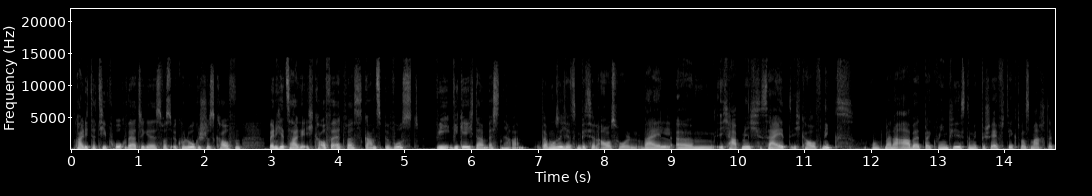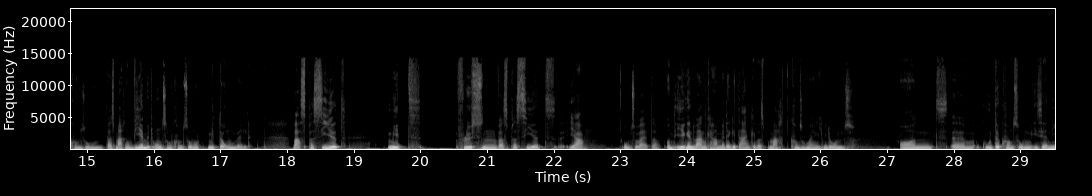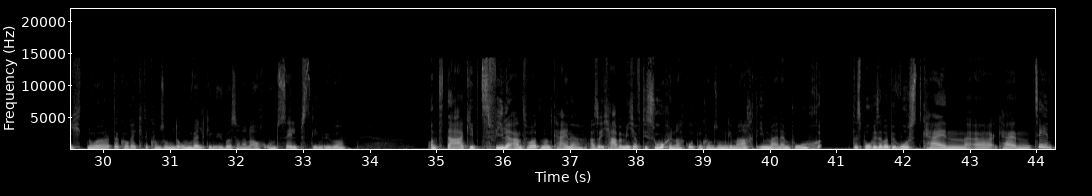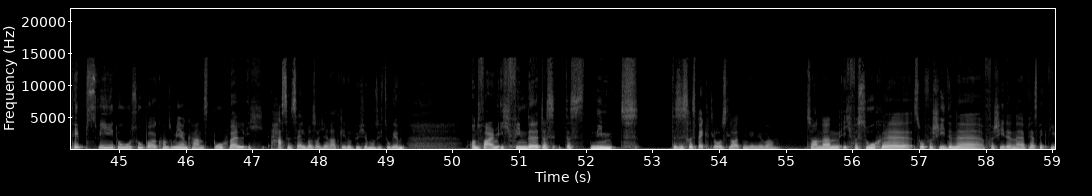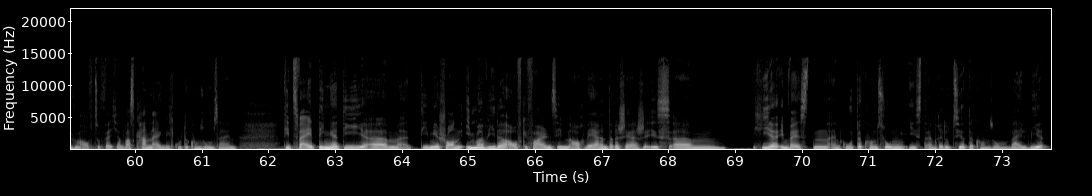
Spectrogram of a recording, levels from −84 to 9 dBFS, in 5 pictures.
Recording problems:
muffled; slightly; fading above 1 kHz

